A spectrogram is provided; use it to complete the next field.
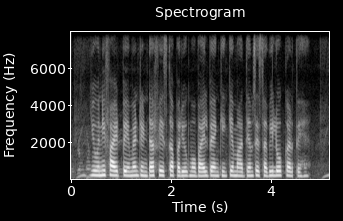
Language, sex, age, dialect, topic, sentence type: Hindi, female, 18-24, Garhwali, banking, statement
